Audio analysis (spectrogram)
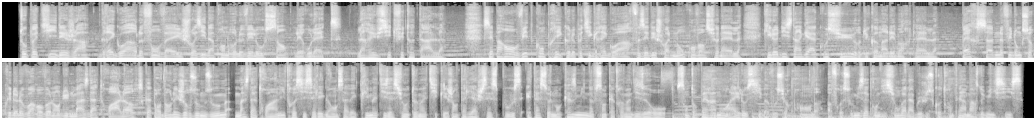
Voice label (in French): Lyrique précieux puis informatif; Mazda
